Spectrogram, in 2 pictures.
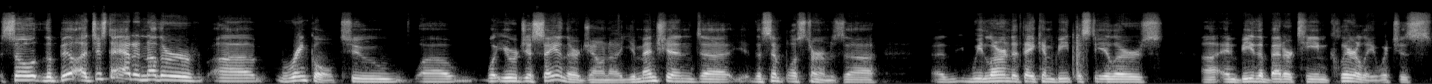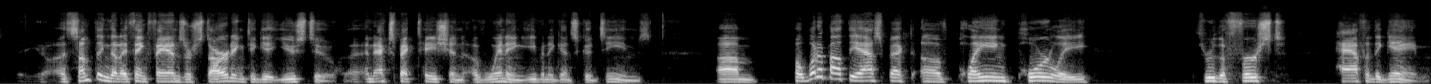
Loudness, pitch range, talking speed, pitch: -14 LUFS, 120-160 Hz, 170 wpm, 135 Hz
